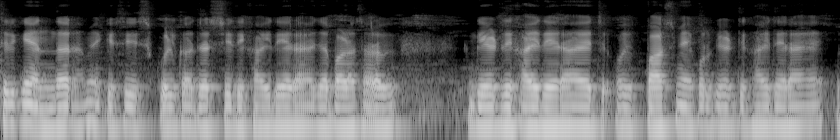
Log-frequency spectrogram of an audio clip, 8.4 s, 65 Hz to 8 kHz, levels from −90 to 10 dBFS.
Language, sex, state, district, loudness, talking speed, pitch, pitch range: Hindi, male, Andhra Pradesh, Visakhapatnam, -16 LUFS, 190 wpm, 100 Hz, 100-105 Hz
